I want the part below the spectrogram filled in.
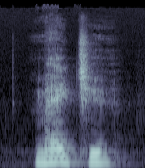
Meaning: diminutive of mijt
- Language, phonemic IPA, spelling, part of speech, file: Dutch, /ˈmɛicə/, mijtje, noun, Nl-mijtje.ogg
